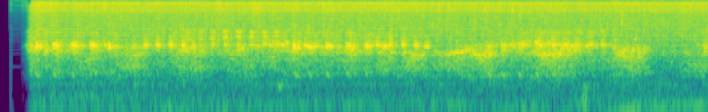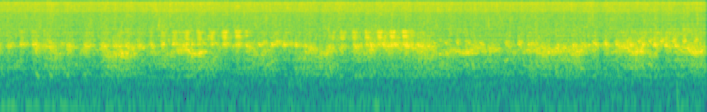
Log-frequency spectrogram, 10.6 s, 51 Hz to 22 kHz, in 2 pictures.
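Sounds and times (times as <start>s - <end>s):
marsh frog calling: 0.2s - 10.6s.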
